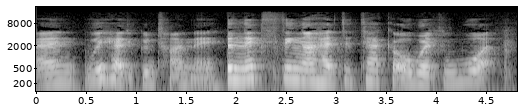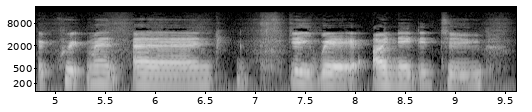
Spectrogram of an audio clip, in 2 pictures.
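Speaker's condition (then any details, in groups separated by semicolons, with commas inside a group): Cerebral palsy, dystonic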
